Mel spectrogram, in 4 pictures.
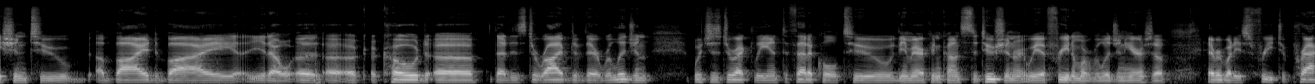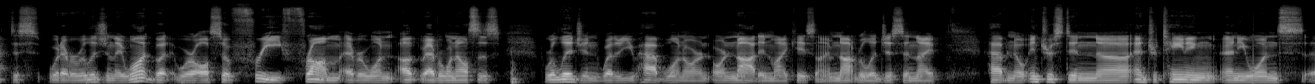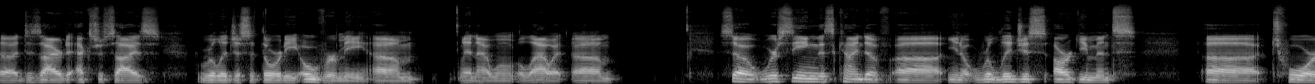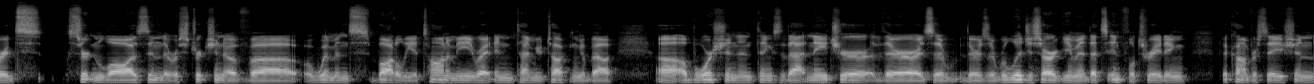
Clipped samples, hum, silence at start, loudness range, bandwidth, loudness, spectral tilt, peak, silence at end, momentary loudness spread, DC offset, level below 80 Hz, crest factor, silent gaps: under 0.1%; none; 0 s; 3 LU; 17.5 kHz; -24 LUFS; -4 dB/octave; -6 dBFS; 0 s; 8 LU; under 0.1%; -62 dBFS; 18 dB; 18.51-18.56 s, 22.95-22.99 s, 28.17-28.25 s, 30.53-30.79 s, 32.52-33.11 s, 38.09-38.27 s, 39.89-40.08 s, 51.58-51.64 s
